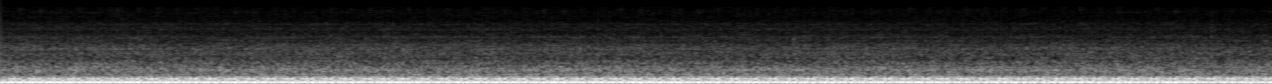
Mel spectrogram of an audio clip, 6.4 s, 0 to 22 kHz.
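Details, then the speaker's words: 1999-2004 Ford F250 V10 first start after head gasket replacement and head installation: smooth, even idle on all cylinders, oil pressure up, no weird noises. "sounds good oil pressure's up i don't know why i didn't do it while cranking but that's okay sounds really good"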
